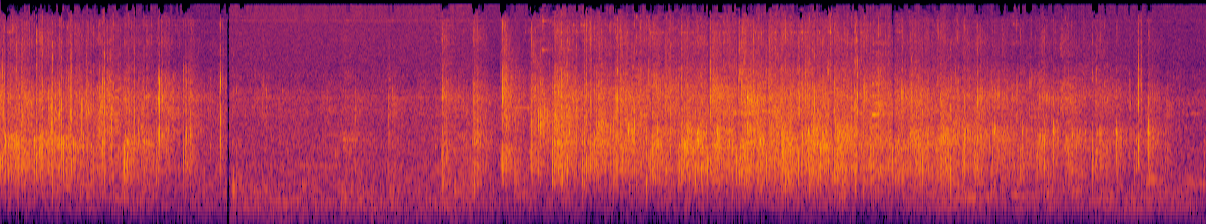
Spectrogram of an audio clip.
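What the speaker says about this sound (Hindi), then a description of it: "एक बार जोरदार तालियां हमारे" Loud, sustained applause from an audience in an auditorium for the chief guest, a Chhattisgarh state minister, arriving at a Chhattisgarhi drama festival at Kala Mandir, Bhilai. Dense clapping continues steadily throughout, swelling in the second half.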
